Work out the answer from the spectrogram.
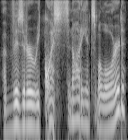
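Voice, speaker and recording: A man's voice: mid-range voice, moderate pace, no echo, clean studio sound, natural voice. A man voicing a nervous, trembling male court seneschal who stammers.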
